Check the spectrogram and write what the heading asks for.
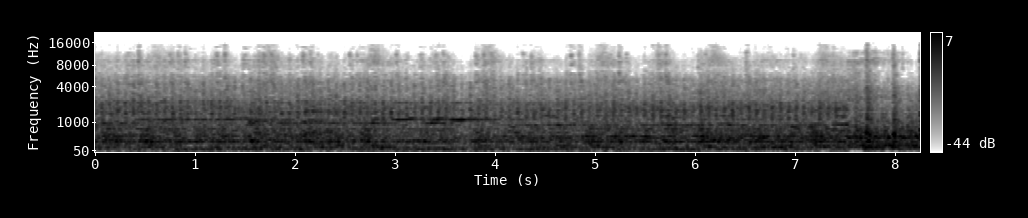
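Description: Tractor's diesel engine running close by with a rapid, steady knocking beat, over the voices of a street crowd.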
